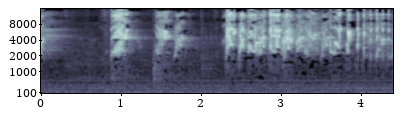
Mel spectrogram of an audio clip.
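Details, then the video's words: Lovebird calling a rival with ngetik ngekek, ticking then long chatter, and getting an answer. A few isolated high chirps lead into an unbroken shrill chattering run that ends in quick ticks. "Lovebird Memanggil Lawan Ngetik Ngekek - Tidak Lama Labet Auto Nyaut Ngetik Ngekek Panjang"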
